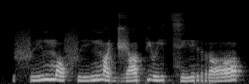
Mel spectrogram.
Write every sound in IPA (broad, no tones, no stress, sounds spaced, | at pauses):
f i m ɔ f i ŋ ɒ d͡ʒ ɒ pʲ u j t͡s i r ɔ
